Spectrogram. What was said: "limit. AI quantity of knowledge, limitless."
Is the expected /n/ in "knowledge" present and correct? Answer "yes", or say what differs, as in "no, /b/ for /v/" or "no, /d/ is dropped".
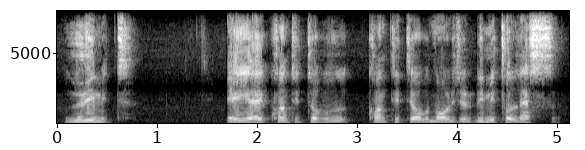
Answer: yes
